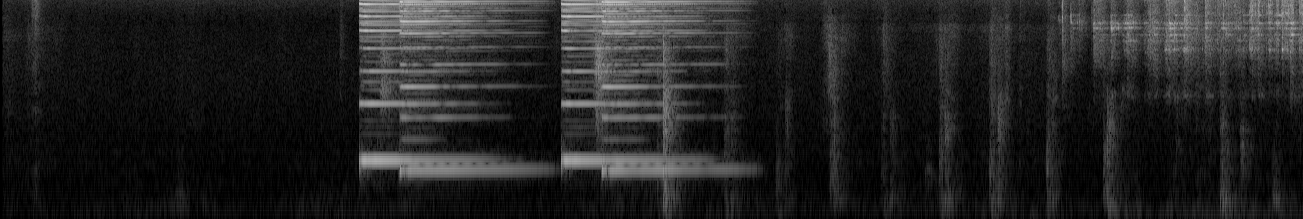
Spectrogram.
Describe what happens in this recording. The doorbell rang, so I grabbed my keychain from the table. I walked toward the entrance to check who was there. The sound of the keys jangling was clear as I moved.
